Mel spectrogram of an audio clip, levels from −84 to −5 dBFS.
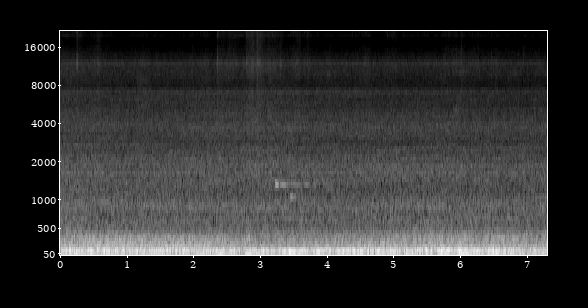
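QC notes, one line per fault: No faults found. Nothing in this recording of sounds calls for a QC note.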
